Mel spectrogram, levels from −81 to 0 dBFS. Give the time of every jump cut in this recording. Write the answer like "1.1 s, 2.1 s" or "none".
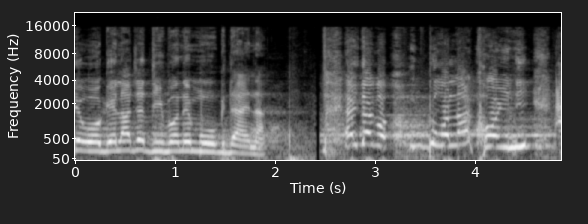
2.5 s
